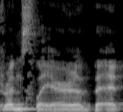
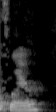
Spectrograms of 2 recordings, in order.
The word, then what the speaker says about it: Renslayer: Yeah, because I'm also, part of this question for me has to do with the question that Loki poses to Judge Renslayer is, did I get the name right on that? – You did, Ravonna Renslayer.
